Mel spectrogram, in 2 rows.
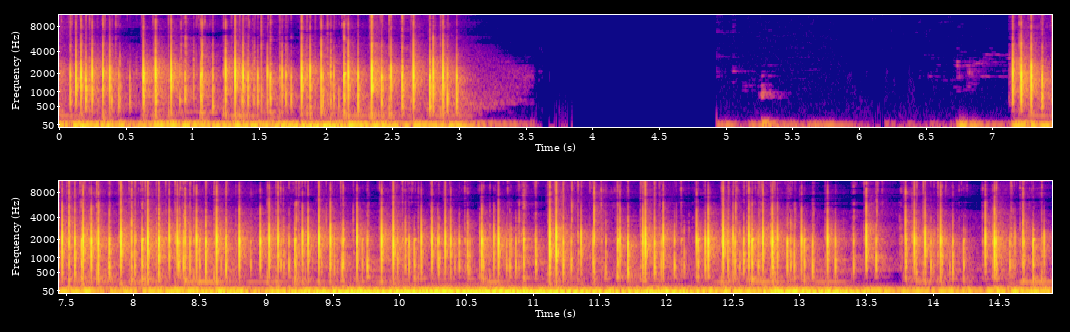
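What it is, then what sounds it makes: Mechanical keyboard with plastic keycaps. Fingertips of both hands type fast on a small Zoom65 65% mechanical keyboard with a dark case and white and grey sculpted plastic keycaps, resting on a desk mat. A dense stream of short clacks with a low thump and a bright click runs for about three seconds, drops to near silence broken by a couple of faint ticks, then resumes steadily until the end.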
